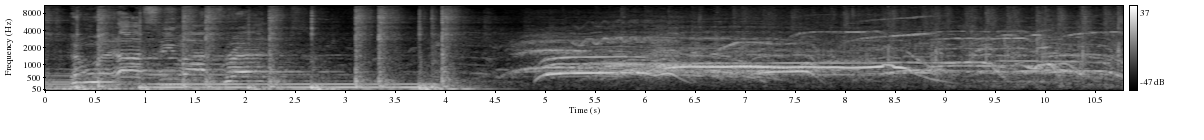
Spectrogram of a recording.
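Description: Rock band with electric guitar and drum kit playing the final bars of a song, ending with a last hit about four seconds in. The crowd then cheers and whoops.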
